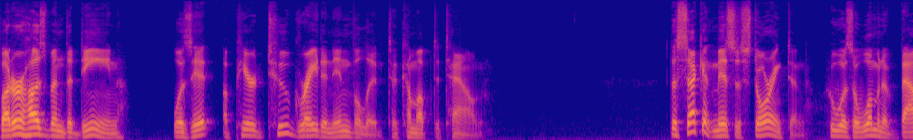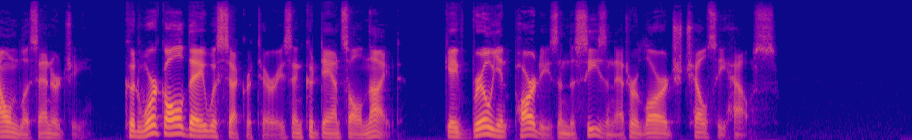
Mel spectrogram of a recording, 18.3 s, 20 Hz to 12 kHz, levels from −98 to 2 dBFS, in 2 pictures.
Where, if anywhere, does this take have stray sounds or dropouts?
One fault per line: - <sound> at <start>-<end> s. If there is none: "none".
none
